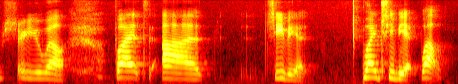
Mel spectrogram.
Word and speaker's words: Cheviot: in Scotland and I asked someone from Scotland and he said that they say Cheviot I know that some people say Cheviot uh I don't know I'll go with I'll go with the Scottish pronunciation because that's where the Sheep are from I'm not in California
